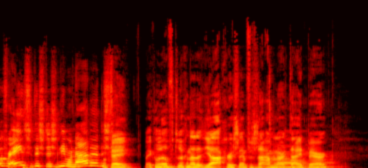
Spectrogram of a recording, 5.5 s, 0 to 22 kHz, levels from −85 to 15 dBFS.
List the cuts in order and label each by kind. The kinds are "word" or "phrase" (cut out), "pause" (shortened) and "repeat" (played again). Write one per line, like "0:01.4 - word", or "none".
0:02.1 - pause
